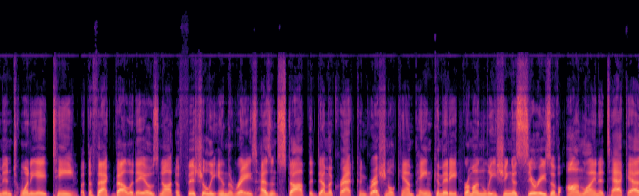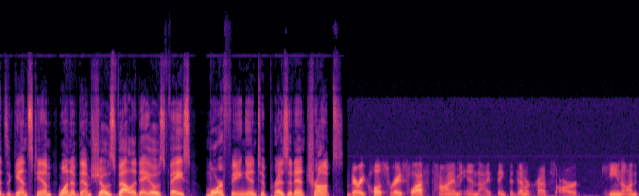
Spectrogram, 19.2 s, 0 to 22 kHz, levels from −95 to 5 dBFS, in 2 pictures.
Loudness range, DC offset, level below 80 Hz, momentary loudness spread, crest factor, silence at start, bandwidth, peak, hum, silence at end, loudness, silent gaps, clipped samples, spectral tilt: 4 LU; under 0.1%; -52 dBFS; 11 LU; 20 dB; 0 s; 16.5 kHz; 0 dBFS; none; 0 s; -20 LUFS; none; under 0.1%; -4.5 dB/octave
